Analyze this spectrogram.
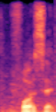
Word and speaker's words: Fawcett: it's it's it's it's faucet he's not French he's it's faucet it's faucet yes oh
